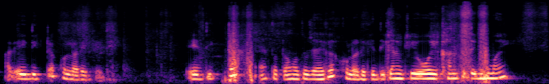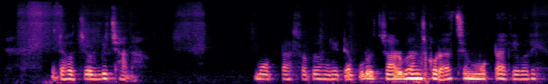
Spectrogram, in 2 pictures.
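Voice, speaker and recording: A woman's voice: fairly low pitch, steady tone, quick pace, gravelly, noisy background. A woman chatting casually in a home vlog, explaining things as she shows them around her house. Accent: Bengali. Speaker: vlogger.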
